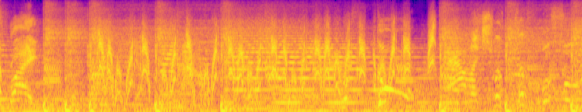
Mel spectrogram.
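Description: Hip-hop beat with DJ turntable scratching over it: a steady bass line under quick back-and-forth scratch sweeps of a record.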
